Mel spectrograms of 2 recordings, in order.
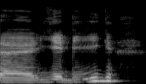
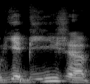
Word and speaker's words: Liebig: les travaux d'un chimiste Liebig, ou Liebig pour bien prononcer à l'allemande, ou Liebig même, je crois, pour bien prononcer à l'allemande.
